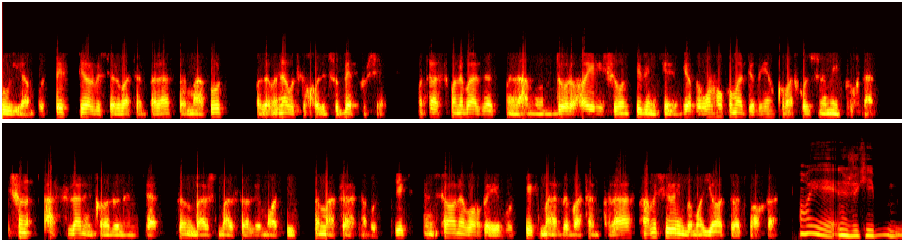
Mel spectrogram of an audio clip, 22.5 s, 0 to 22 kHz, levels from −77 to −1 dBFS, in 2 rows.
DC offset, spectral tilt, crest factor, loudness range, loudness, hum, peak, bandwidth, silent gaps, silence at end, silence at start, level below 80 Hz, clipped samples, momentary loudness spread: under 0.1%; -8 dB/octave; 16 dB; 2 LU; -22 LUFS; none; -4 dBFS; 8.8 kHz; none; 0 s; 0 s; -66 dBFS; under 0.1%; 7 LU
